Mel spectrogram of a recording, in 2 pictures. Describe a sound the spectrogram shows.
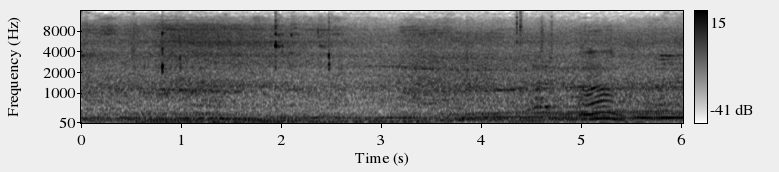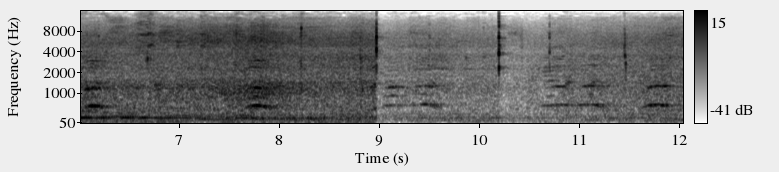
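A spoon scrapes against a plate.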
